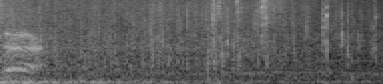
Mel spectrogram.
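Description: A pistol fires a shot.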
